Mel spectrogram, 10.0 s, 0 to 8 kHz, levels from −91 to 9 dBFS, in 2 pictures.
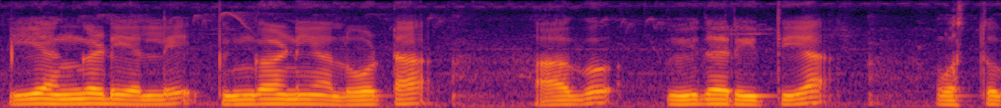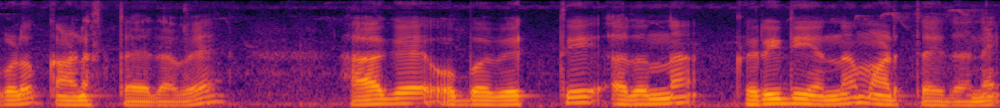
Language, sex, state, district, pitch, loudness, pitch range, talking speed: Kannada, male, Karnataka, Shimoga, 120 Hz, -16 LUFS, 115-130 Hz, 85 wpm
